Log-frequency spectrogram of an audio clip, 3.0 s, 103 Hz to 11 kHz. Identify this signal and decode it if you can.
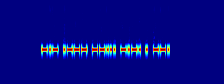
Morse code, heard as a keyed tone, about 59 wpm, 700 Hz. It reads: KJ7CEG
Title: Speed Racing - USA Call Signs 50wpm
